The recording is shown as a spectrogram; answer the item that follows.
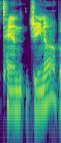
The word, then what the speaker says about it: Tangina: At this point, because Tangia? – No, I think it's Tangina, but we never get the pronunciation, but it's T-A-N-G-I-N-A. So say Tangina.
